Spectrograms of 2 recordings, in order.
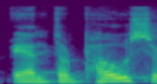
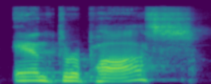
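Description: First: Anthropos ending in "-pohs"; variant pronunciation. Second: Anthropos ending in "-pahs"; variant pronunciation. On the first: Host offering another Greek variant, anthropos ending in "-pohs". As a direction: say anthropos with a long last O, "AN-thruh-pohs". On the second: Host giving the Greek etymology, anthropos ending in "-pahs". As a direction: say anthropos with an open last vowel, "AN-thruh-pahs". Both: Shown as a demonstration.

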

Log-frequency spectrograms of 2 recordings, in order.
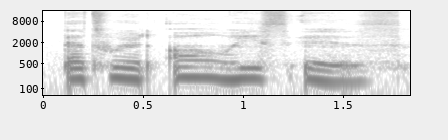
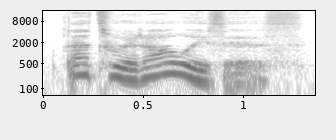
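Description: First: Unvoiced, slow whisper of the same line. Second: Said in the usual way. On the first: Real, not acted. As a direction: whisper it slowly, exasperated. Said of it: "repeated after plain take". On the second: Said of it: "repeated as whisper".

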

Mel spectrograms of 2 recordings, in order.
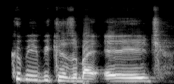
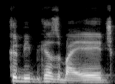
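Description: First: Talking through a real yawn, pitch lifted. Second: Said in the usual way. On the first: Real, not acted. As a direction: let a yawn stretch and swallow the words. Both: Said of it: "Sorry, I'm yawning".

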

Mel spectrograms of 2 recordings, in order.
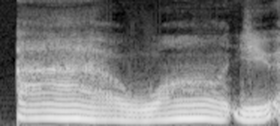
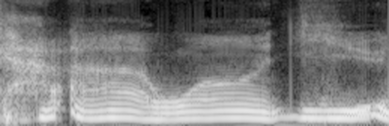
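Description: First: Drawn out. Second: Very slow, higher "I want you", stretched out in mockery; sarcastic, drawn-out "I want you" that imitates a rival; mocking. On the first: Retold or imitated. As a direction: drag out "I want you" like a longing crooner. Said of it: "the way he draws it out". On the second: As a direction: make fun of the crooner by dragging it out. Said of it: "he's, like, making fun of the guy".

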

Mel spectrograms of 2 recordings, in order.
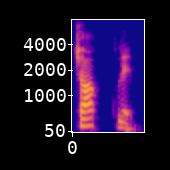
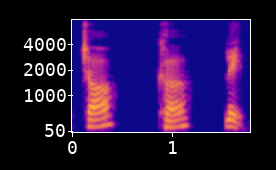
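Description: First: "chocolate" in two syllables, middle vowel gone; schwa dropped. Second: "cho-ka-late" said very slowly, every vowel sounded; slow "cho-ka-late", the middle uh kept; syllable by syllable. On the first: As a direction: say "chocolate" as "choclate". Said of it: "would just pronounce it chocolate, removing the schwa". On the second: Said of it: "another example is chocolate". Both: Shown as a demonstration.

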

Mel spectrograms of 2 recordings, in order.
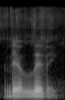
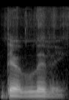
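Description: The two takes are said the same way.

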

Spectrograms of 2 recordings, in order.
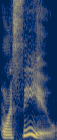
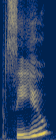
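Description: First: Slow "Or see you?" with a falling, loaded "see"; knowing wink. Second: High rising "See you?" with a sly lift on "you"; suggestive. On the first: Podcaster recasts the text slowly as a flirty "Or see you?". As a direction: draw out "Or see you?" like an innuendo. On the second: Podcaster teases the text, "See you?" rising high and suggestive. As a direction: make "See you?" sound flirty, pitch leaping up. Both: Shown as a demonstration. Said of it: "Wink, wink".

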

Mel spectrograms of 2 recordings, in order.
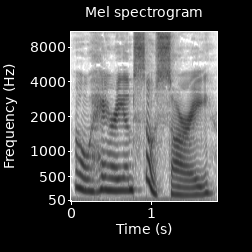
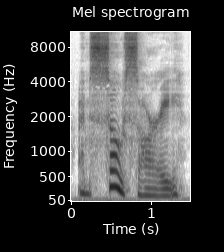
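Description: First: Distressed cry, starting high, then a drawn-out "so"; crying out apology. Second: Slow apology in a subdued pitch, stretching "so"; contrite apology. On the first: Hermione apologizes to Harry as the portrait rants, crying out. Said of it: "Hermione cried". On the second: Hermione apologizes when Harry comes back, slow and contrite. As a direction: apologize sheepishly, lingering on "so". Repeats apology after the commotion. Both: A narrator's reading.

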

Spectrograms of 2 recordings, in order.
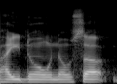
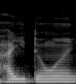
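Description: First: Said in the usual way. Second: Soft, smooth seductive greeting; sexy voice. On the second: Shown as a demonstration. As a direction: lay on the charm, softly. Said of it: "you don't put on the sexy voice".

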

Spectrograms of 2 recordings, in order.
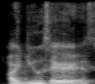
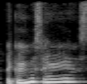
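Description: First: Said in the usual way. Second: Pitched-up disbelieving are you serious; high, stunned question; incredulous. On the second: Real, not acted. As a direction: ask it in outraged disbelief. Disbelief at photoshop accusation.

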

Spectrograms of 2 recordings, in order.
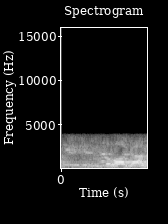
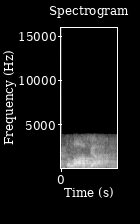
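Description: First: Slow, drawn-out fumble with a rising end; fumbled line. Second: Said in the usual way. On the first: Shown as a demonstration. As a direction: stretch it out as if stalling. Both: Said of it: "I'm, I'm, I'm sorry".

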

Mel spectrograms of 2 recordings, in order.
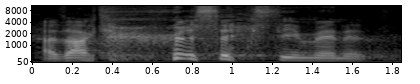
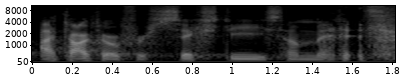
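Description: First: Laughing. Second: Said in the usual way. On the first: Real, not acted. Repeats it with a laugh.

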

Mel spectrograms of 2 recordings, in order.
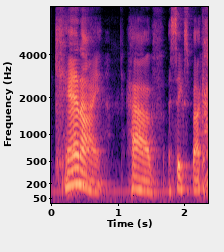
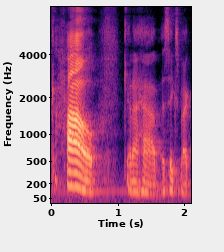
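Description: First: Said in the usual way. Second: Louder, with "How" stressed. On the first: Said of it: "Instead of saying". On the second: Shown as a demonstration. Coach showing the better question, louder stress on "How". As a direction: punch "How". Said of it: "I want you to ask".

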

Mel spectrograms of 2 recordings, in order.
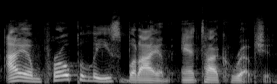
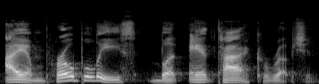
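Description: First: Said in the usual way. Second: "pro-police" slowed, each word weighed and falling; slow and deliberate. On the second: Shown as a demonstration. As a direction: spell out "pro-police" slowly and carefully. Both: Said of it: "Listen to me carefully".

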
